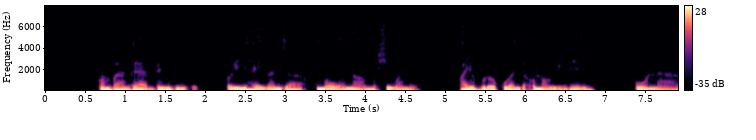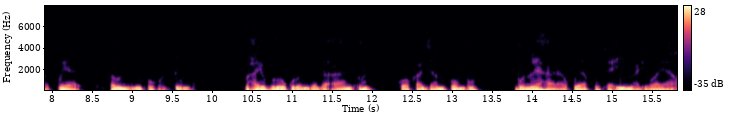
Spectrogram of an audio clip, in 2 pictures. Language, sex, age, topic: Oshiwambo, male, 25-35, finance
